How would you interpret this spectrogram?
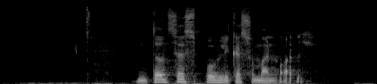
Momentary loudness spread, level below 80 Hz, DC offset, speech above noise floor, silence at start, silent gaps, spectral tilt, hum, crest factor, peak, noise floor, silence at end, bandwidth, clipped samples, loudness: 20 LU; -60 dBFS; under 0.1%; 30 dB; 0.3 s; none; -5.5 dB/octave; none; 18 dB; -16 dBFS; -61 dBFS; 0.65 s; 16 kHz; under 0.1%; -32 LUFS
